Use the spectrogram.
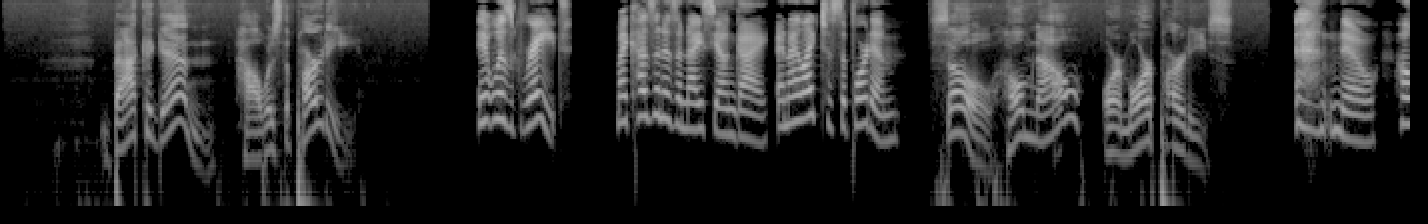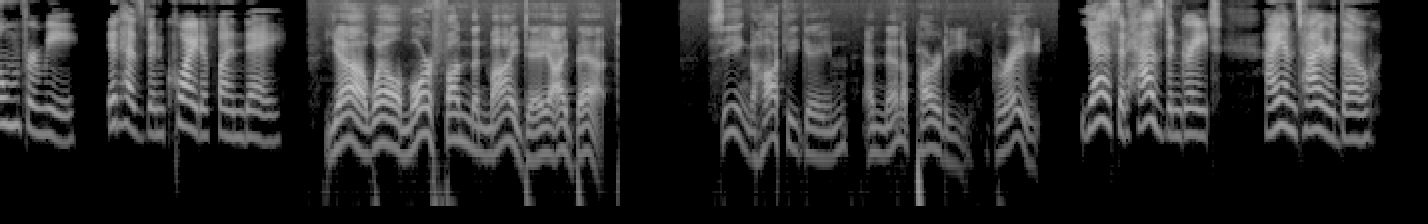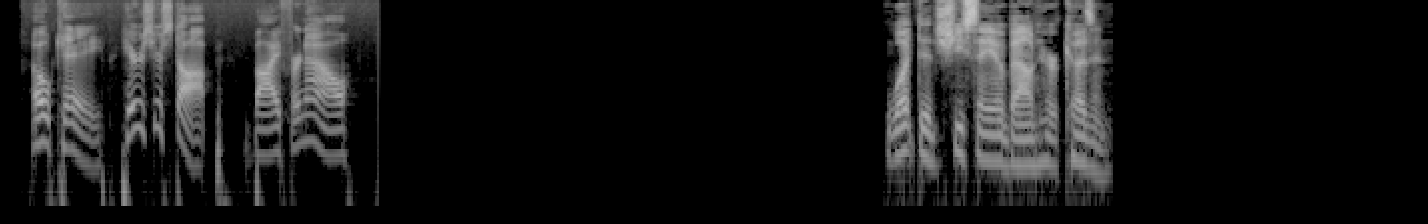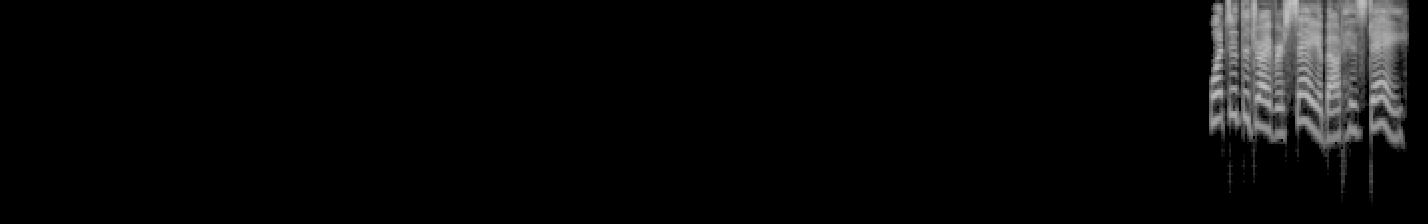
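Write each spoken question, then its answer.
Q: What did she say about her cousin?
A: He is a nice young guy, and she likes to support him.

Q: What did the driver say about his day?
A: It was less fun than her day.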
